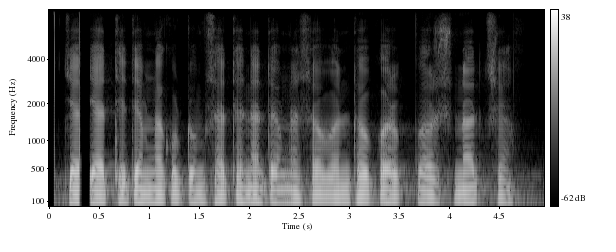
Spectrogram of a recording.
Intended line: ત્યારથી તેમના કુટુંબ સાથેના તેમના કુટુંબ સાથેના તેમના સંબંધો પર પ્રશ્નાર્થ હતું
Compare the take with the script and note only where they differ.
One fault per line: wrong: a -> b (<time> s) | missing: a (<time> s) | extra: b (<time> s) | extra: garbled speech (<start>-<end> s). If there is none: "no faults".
missing: કુટુંબ સાથેના તેમના (2.5 s)
wrong: હતું -> છે (4.4 s)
